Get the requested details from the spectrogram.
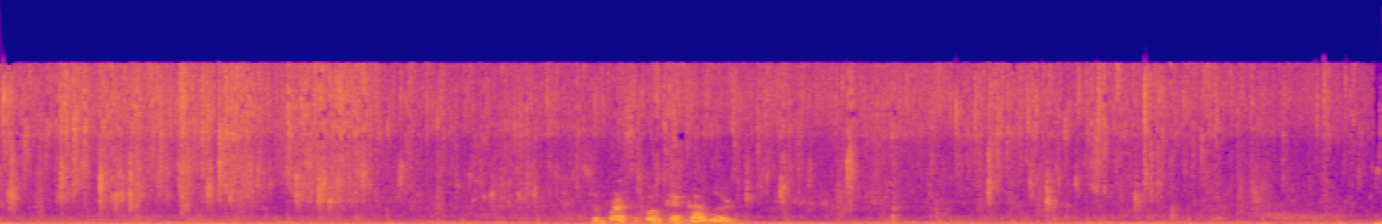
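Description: Water pours steadily from a pipe and splashes onto the ground.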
